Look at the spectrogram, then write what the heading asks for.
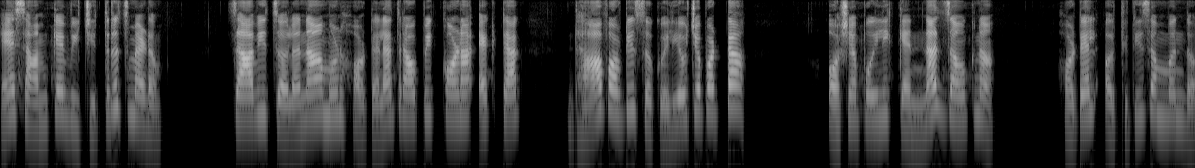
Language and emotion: Goan Konkani, surprised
